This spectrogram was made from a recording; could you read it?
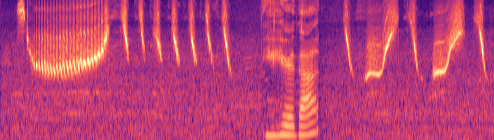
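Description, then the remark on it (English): A sanitation worker in Bryant Park whistles a bird-like call while he works: one long rising swoop, then a quick run of sharp chirping notes and a few more slurred whistles, clear, with a brief spoken question midway. “It's a bird call. But it's actually a human making that sound.”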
